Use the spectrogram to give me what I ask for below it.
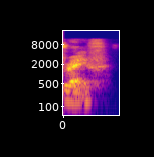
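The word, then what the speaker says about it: Ralph: came a handsome young straightforward military man called Rafe Partridge, spelt Raff, pronounced Rafe.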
